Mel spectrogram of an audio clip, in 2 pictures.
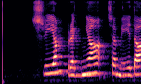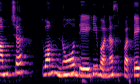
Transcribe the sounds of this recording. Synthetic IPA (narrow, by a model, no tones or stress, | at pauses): ʃɾijɐmpɾɐɡɲaːt͡ʃɐmeːd̪aːmt͡ʃɐt̪ʋɐmnoːd̪eːɦiʋɐnɐspɐt̪eː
